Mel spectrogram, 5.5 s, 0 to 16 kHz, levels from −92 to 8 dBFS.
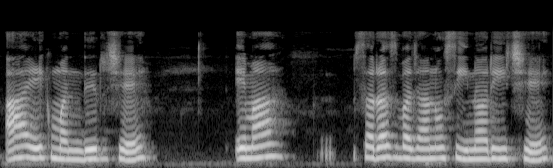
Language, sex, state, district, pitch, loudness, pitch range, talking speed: Gujarati, female, Gujarat, Valsad, 215 Hz, -14 LUFS, 200-235 Hz, 95 wpm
